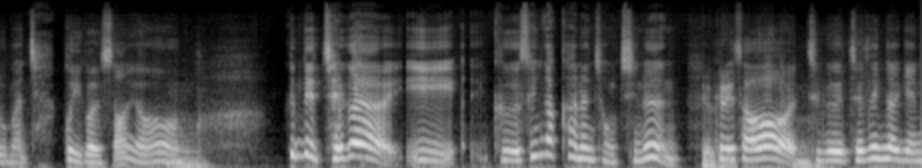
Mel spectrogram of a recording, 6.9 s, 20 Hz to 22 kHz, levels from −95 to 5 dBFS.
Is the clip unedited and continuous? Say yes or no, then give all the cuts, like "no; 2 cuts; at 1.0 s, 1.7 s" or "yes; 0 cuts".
no; 1 cut; at 5.3 s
